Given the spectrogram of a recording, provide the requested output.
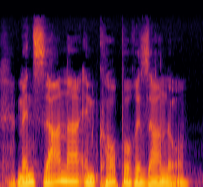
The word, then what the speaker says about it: Mens sana in corpore sano: Mens sana in corpore sano.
